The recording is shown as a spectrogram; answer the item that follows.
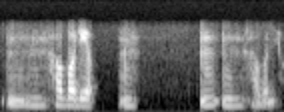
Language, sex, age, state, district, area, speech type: Assamese, female, 18-30, Assam, Dhemaji, rural, conversation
